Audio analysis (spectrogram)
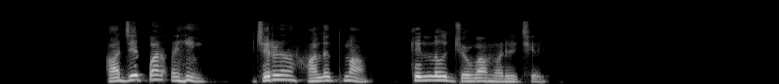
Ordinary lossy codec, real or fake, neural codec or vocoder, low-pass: none; fake; codec, 16 kHz, 1 kbps, FreqCodec, larger model; none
